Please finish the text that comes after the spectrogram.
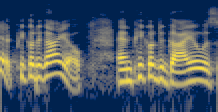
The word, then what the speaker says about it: Pico de Gallo: And yes, that's how you say it, Pico de Gallo.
